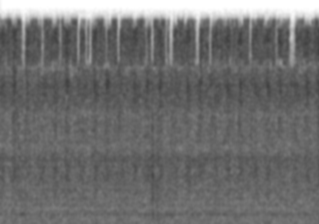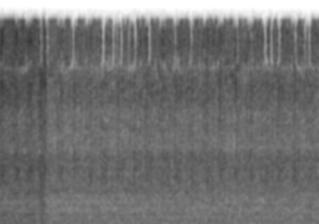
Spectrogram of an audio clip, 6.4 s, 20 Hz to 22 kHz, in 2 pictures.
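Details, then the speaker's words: 2017 Dodge Journey after PCM replacement for a failed cylinder 2 injector driver (P0202 misfire), not yet warmed up: even, steady idle with no misses or stumbles, a smooth constant hum; running properly, with the cylinder 2 injector pulse restored. "PCM is in right now we're running smooth we do need to let it run warm up and then go on a test drive make sure that the injector is going to stay firing and everything's okay"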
